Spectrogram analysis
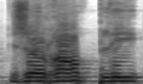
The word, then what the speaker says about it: remplis: Chúng ta để ý, ký tự em đứng trước P thì phát âm như là N. Do đó, chúng ta đọc là je remplis les rayons, remplis là làm cho nó đầy.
